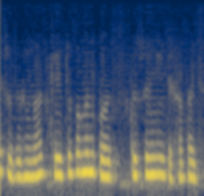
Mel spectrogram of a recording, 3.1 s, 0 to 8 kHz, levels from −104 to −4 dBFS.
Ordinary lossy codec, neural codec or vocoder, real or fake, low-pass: none; codec, 16 kHz, 1 kbps, FunCodec, trained on LibriTTS, 50 frames a second; fake; none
